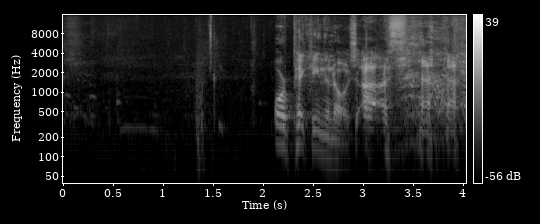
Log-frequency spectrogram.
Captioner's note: more laughter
